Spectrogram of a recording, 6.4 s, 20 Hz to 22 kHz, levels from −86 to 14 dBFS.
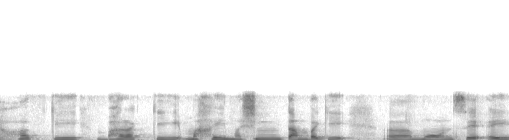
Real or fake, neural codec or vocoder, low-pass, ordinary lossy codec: real; none; 7.2 kHz; Opus, 32 kbps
